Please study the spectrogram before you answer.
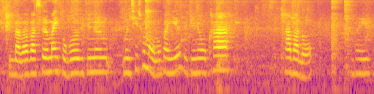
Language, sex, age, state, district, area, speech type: Bodo, female, 45-60, Assam, Kokrajhar, rural, spontaneous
